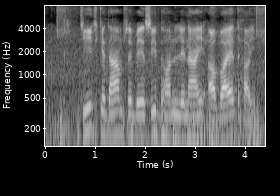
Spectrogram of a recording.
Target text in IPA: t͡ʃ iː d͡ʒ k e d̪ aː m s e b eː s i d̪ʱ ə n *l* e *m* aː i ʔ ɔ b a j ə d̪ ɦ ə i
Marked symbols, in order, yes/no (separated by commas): yes, no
